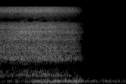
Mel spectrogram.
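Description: A single steady airy draw, someone pulling in a smooth hit of smoke for just under a second before it cuts off into near silence. No talking.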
